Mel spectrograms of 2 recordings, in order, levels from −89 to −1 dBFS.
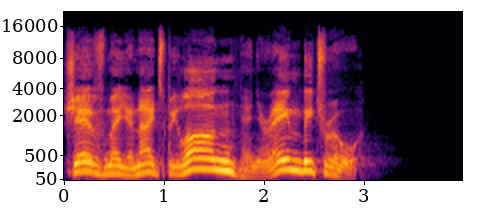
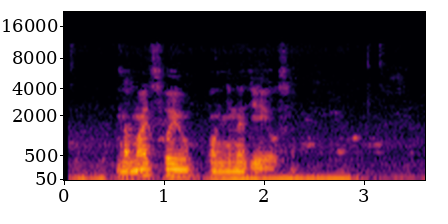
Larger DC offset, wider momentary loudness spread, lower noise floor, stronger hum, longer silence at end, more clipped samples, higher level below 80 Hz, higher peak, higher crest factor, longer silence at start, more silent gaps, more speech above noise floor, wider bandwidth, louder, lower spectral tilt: neither; second, 10 LU vs 16 LU; first, -63 dBFS vs -53 dBFS; neither; first, 1.05 s vs 0.65 s; neither; second, -62 dBFS vs -36 dBFS; first, 0 dBFS vs -10 dBFS; about the same, 16 dB vs 18 dB; about the same, 0 s vs 0.05 s; neither; first, 46 dB vs 28 dB; first, 15.5 kHz vs 11 kHz; first, -16 LUFS vs -27 LUFS; second, -4.5 dB/octave vs -8.5 dB/octave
